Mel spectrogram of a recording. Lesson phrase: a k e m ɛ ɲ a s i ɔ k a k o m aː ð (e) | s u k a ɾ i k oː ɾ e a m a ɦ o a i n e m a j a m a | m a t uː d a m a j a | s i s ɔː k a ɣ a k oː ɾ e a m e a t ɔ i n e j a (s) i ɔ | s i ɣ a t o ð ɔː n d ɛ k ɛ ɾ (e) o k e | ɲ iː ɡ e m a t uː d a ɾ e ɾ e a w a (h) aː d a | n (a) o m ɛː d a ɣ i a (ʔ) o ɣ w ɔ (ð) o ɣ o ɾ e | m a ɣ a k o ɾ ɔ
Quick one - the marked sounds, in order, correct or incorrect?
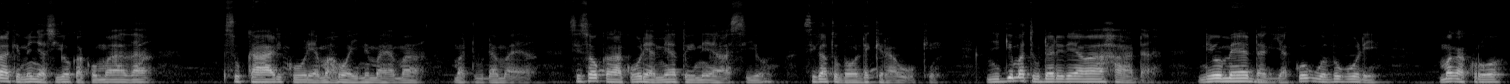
incorrect: a, correct, incorrect: a, correct, incorrect: e, incorrect: k, correct

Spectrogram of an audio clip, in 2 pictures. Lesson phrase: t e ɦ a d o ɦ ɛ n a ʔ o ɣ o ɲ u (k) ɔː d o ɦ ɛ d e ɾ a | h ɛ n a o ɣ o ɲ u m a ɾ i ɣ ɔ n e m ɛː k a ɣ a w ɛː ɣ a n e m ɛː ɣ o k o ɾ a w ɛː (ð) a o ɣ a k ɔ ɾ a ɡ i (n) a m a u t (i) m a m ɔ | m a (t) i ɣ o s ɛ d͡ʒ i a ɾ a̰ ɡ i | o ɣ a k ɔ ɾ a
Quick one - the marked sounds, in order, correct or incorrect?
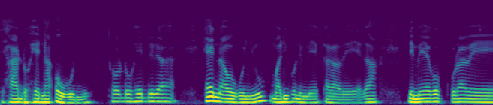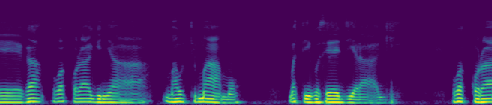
incorrect: t, incorrect: ɣ, incorrect: ɲ, correct, correct

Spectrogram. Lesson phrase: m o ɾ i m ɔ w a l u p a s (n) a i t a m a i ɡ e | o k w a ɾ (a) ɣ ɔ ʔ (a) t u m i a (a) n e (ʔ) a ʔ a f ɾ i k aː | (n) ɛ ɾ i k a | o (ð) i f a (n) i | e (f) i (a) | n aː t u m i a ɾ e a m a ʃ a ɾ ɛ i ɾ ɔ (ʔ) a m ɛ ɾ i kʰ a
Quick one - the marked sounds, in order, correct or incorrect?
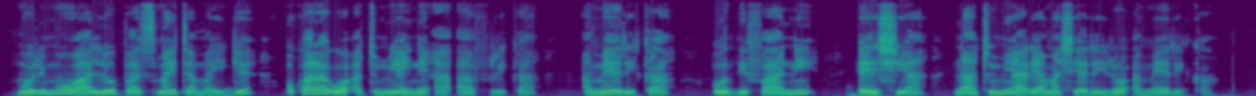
incorrect: m, correct, correct, incorrect: i, correct, incorrect: m, correct, correct, incorrect: ʃ, correct, correct

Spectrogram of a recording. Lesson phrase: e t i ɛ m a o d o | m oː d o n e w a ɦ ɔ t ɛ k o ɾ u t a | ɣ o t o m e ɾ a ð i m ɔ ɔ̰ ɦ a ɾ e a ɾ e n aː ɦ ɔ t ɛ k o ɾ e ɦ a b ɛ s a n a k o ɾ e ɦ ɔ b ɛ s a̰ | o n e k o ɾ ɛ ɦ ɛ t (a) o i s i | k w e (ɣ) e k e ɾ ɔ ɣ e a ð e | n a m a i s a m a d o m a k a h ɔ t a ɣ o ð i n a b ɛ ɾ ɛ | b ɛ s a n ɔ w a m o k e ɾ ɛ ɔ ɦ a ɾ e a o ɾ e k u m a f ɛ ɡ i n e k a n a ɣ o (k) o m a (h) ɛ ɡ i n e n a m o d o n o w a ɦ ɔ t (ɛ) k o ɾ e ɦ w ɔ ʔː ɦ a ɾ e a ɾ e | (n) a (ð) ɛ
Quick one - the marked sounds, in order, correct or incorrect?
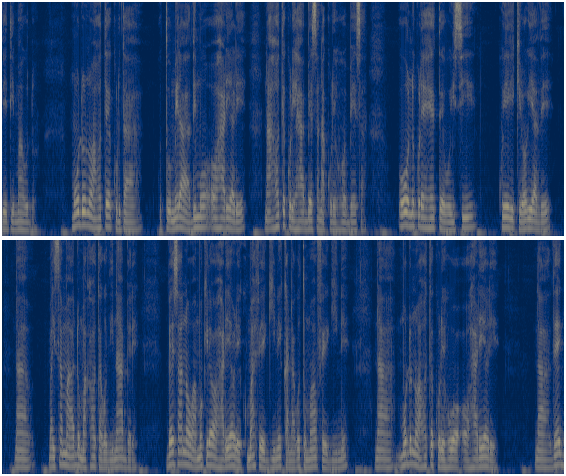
incorrect: ɛ, correct, incorrect: t, incorrect: f, correct, correct, correct

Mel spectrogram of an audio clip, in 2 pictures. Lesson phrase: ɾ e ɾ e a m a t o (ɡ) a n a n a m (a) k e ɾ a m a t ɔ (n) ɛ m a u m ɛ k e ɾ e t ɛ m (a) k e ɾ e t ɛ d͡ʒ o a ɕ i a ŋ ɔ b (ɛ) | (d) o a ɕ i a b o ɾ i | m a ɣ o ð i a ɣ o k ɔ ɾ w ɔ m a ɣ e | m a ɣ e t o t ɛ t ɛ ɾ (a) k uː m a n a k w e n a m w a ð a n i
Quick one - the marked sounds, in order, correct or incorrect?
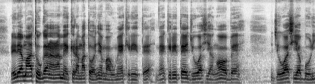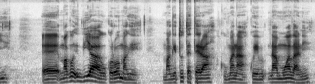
correct, incorrect: ɛ, incorrect: ɲ, incorrect: ɛ, correct, incorrect: d͡ʒ, correct

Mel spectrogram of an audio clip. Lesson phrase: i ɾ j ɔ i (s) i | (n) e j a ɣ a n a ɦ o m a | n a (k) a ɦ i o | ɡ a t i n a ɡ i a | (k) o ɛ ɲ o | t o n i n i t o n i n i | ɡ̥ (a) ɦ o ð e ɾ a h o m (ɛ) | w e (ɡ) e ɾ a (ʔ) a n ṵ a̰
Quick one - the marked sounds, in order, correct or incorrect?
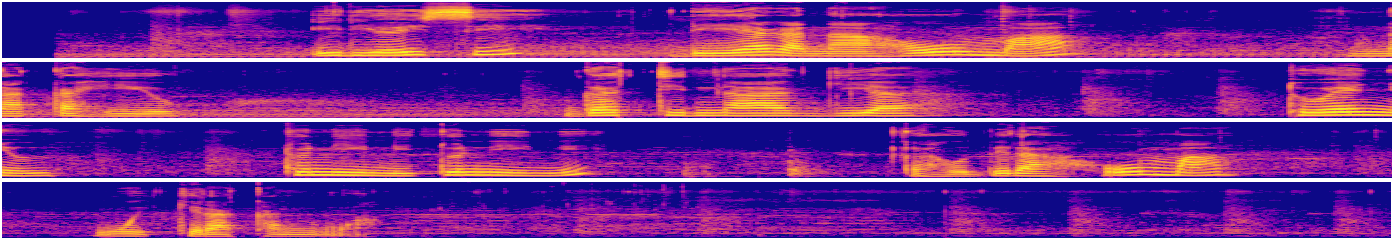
correct, incorrect: d, correct, incorrect: t, correct, incorrect: a, incorrect: k, incorrect: k

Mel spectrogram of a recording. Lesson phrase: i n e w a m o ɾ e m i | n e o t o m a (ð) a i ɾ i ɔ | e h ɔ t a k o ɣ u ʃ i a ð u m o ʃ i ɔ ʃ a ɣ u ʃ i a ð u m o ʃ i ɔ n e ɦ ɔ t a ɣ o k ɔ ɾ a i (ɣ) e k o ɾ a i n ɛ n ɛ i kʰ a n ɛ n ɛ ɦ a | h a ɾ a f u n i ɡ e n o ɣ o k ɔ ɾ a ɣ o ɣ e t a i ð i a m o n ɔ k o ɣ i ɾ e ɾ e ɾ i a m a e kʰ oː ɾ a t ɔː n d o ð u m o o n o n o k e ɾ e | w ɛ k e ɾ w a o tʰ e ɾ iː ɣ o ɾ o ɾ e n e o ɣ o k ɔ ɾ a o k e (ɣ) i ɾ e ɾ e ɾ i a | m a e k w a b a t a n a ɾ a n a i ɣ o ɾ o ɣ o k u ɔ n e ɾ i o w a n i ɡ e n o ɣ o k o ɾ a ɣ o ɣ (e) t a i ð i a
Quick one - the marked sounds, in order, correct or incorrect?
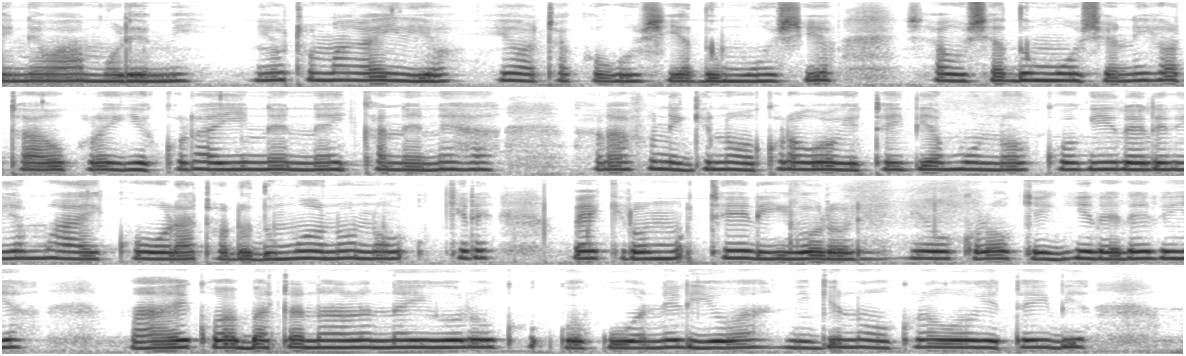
incorrect: ɣ, correct, correct, correct

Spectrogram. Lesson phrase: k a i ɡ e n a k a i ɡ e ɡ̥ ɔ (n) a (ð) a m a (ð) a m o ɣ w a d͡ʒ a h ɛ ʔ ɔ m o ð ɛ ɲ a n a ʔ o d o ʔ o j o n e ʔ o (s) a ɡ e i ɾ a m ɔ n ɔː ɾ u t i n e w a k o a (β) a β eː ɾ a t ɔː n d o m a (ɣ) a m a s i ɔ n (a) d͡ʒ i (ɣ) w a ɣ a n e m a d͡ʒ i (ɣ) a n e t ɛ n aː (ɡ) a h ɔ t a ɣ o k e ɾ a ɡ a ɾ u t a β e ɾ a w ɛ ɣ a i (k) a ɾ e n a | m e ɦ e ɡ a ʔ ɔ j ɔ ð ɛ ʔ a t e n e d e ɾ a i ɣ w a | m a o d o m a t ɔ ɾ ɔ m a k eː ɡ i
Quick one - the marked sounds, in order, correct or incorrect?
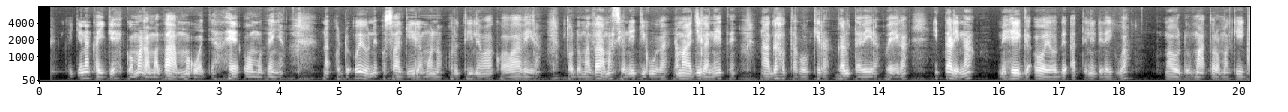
incorrect: m, incorrect: ɣ, correct, correct, incorrect: w, incorrect: ð, incorrect: e, correct, correct, correct, incorrect: t

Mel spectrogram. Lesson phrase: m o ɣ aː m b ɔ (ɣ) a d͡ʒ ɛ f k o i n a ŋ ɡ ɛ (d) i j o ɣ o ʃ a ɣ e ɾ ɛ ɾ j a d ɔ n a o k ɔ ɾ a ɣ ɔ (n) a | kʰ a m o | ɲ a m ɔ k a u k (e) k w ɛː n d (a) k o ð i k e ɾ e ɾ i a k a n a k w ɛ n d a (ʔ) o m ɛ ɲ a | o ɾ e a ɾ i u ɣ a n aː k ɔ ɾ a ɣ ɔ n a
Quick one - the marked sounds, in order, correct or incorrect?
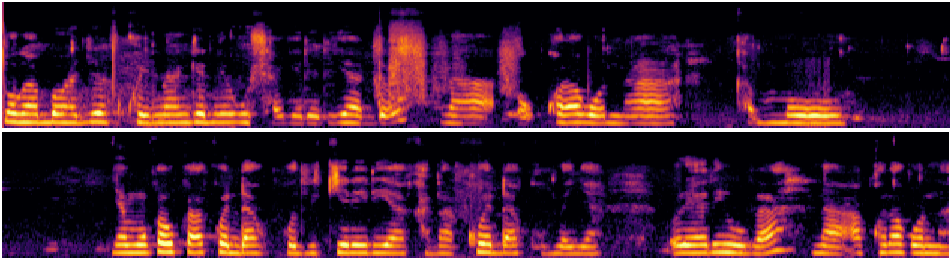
incorrect: w, incorrect: n, correct, incorrect: a, correct, incorrect: k

